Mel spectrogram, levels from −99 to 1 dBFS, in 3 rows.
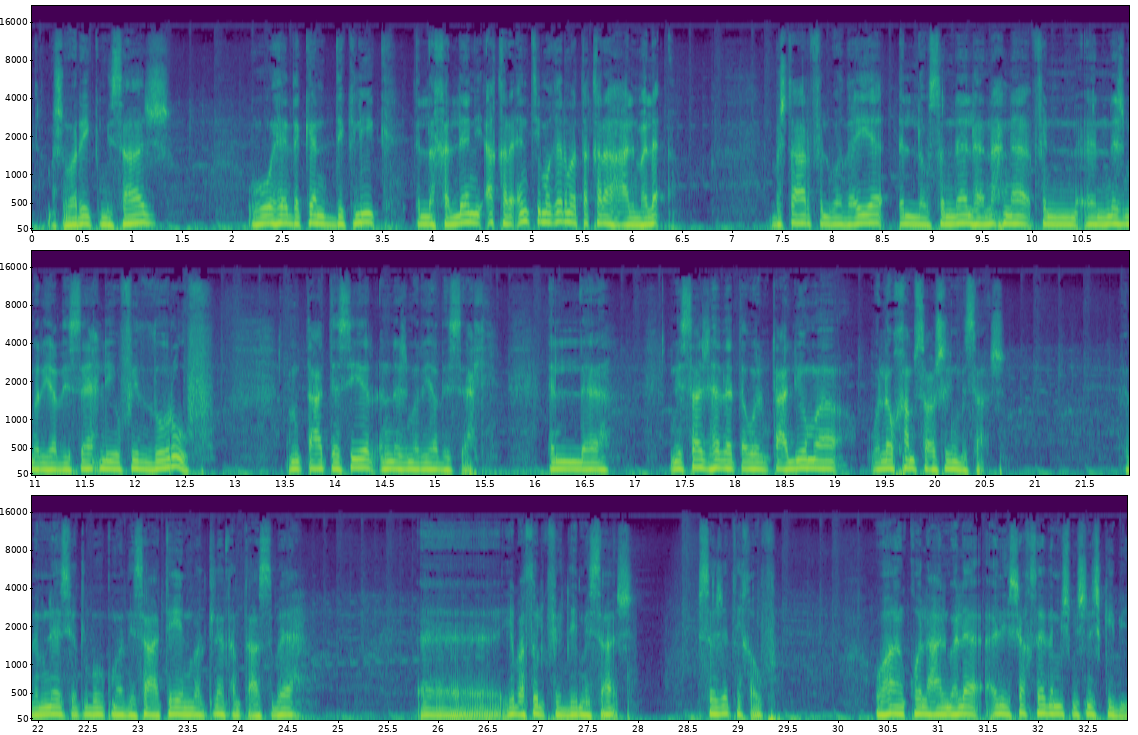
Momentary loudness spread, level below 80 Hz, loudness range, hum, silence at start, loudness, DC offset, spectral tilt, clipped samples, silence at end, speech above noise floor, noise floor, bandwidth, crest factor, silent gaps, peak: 13 LU; -36 dBFS; 3 LU; none; 0 s; -20 LUFS; under 0.1%; -6.5 dB/octave; under 0.1%; 0 s; 23 dB; -42 dBFS; 13.5 kHz; 12 dB; none; -8 dBFS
